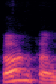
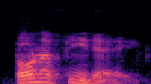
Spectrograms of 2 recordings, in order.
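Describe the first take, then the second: First: It is pronounced in an anglicized way. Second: It is pronounced in the original Latin way.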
